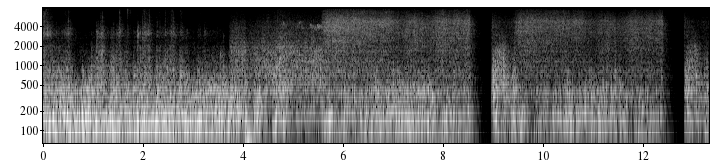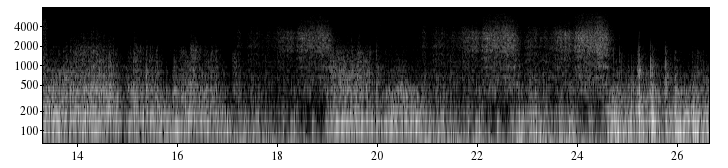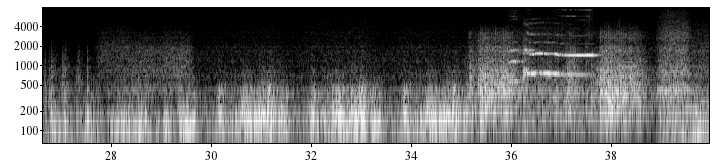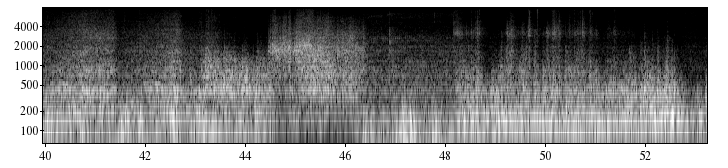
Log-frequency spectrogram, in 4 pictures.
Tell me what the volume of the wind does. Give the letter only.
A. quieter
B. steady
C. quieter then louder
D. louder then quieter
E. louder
C.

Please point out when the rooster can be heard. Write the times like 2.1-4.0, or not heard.
35.9-37.6.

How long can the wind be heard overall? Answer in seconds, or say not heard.
53 s.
